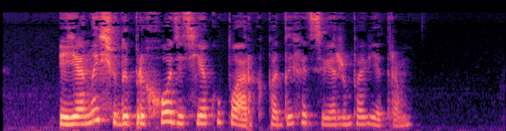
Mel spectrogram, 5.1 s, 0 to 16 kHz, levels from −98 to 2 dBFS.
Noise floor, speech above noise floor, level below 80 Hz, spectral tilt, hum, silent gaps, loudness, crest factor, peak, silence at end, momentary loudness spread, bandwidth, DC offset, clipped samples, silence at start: -70 dBFS; 53 dB; -60 dBFS; -3.5 dB/octave; none; none; -16 LUFS; 18 dB; 0 dBFS; 0.95 s; 14 LU; 11.5 kHz; under 0.1%; under 0.1%; 0.6 s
